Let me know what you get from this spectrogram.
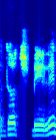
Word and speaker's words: Deutsche Welle: cadena alemana que creo que se pronuncia Deutsche Welle, no estoy seguro, no hablo alemán, pero bueno, la, conocemos porque el icono es DW.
